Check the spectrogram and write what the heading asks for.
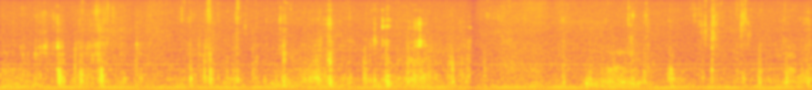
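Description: Close-miked chewing of a mouthful of natto rice, with many small irregular mouth clicks and crunches.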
